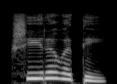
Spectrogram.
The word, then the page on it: ಕ್ಷಾರವಿಧಿ: kṣāra vidhi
